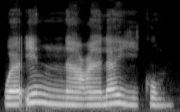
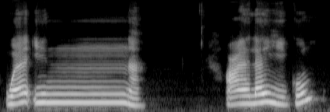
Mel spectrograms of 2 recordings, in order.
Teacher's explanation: Nun bertasydid wajib dibaca dengan ghunnah yang ditahan sebentar tidak boleh langsung dibaca WA innaaikum tapi kita tahan sebentar dengungnya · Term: gunnah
